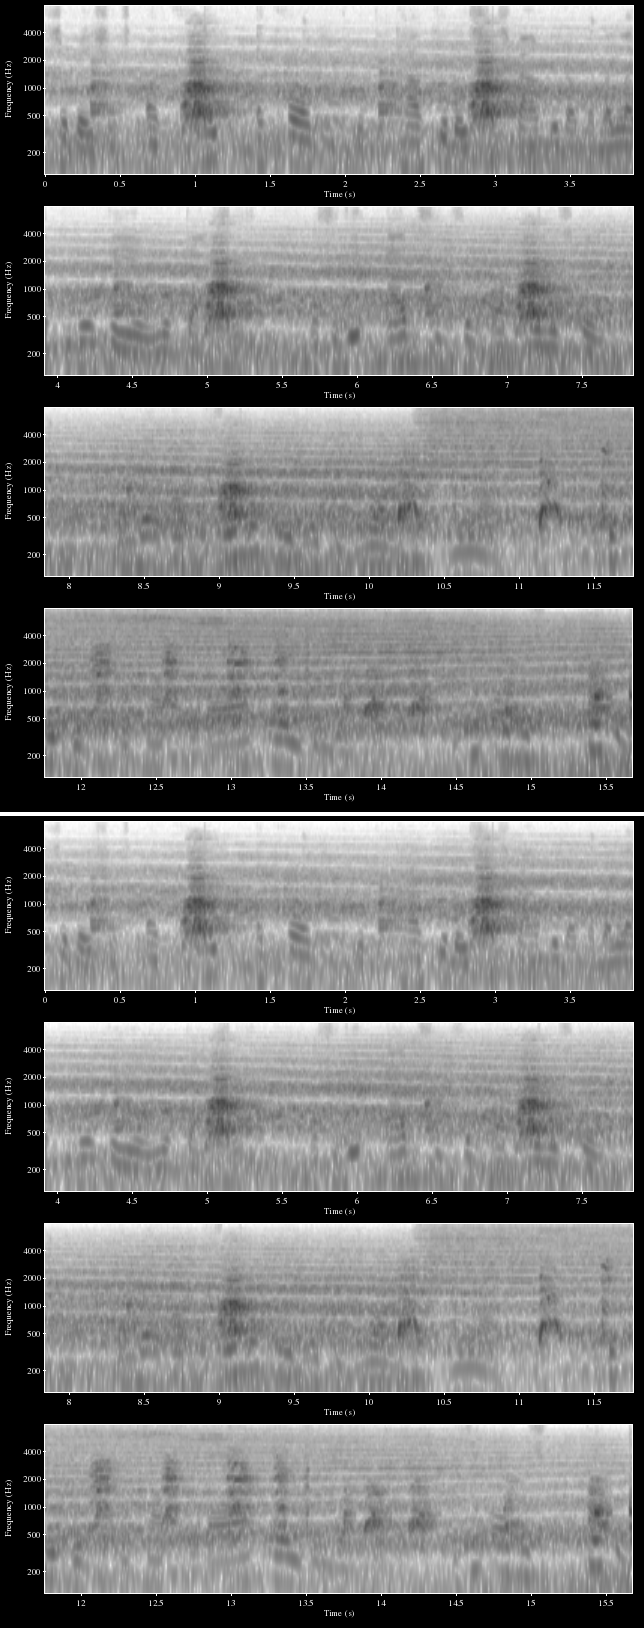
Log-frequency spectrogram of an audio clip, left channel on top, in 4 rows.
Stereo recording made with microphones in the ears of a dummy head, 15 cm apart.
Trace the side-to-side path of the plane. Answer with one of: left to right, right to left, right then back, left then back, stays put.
right to left.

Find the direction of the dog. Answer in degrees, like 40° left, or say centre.
20° right.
